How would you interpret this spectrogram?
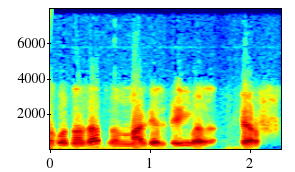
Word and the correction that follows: Перт: такой город есть, если я правильно его произношу. – Можно его произносить как Перт.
